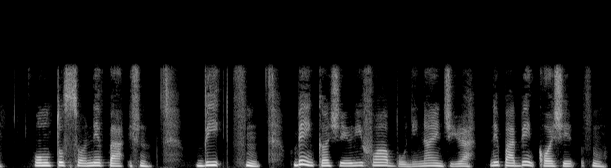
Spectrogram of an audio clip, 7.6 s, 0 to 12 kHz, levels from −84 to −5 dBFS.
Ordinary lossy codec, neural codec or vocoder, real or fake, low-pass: none; codec, 16 kHz, 0.5 kbps, X-Codec, WavLM features, trained on Multilingual LibriSpeech; fake; 7.2 kHz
